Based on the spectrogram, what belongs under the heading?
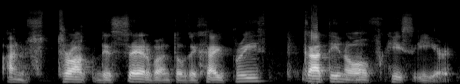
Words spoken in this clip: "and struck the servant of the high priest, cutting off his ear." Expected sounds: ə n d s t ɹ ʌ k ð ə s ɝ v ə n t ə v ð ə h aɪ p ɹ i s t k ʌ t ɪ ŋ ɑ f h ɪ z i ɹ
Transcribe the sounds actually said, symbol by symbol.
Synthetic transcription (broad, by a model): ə n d s t ɹ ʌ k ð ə s ɝ v ə n t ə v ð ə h aɪ p ɹ i s t k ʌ t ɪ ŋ ɑ f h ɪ s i ɹ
